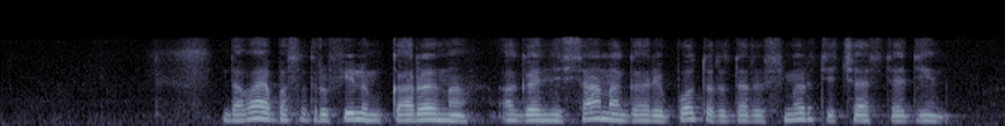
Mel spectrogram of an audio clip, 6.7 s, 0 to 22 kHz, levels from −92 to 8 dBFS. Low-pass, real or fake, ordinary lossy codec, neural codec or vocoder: 7.2 kHz; fake; Opus, 64 kbps; codec, 16 kHz in and 24 kHz out, 1 kbps, XY-Tokenizer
